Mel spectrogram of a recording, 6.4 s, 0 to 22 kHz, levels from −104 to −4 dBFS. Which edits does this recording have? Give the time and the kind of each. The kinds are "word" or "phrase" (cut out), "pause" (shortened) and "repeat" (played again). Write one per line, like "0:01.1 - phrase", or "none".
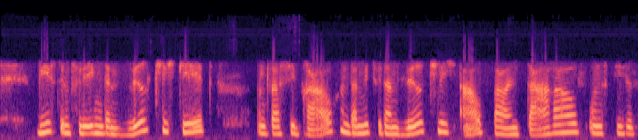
none

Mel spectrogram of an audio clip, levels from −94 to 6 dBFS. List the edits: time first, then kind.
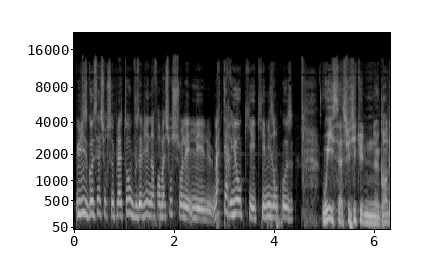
none

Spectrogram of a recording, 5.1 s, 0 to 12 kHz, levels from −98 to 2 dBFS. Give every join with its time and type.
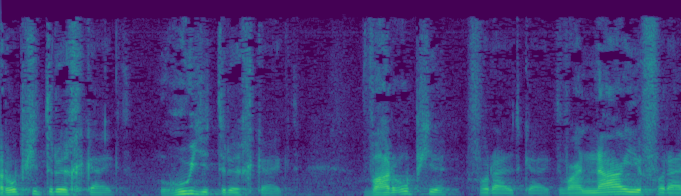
0:01.1 - pause
0:03.4 - pause

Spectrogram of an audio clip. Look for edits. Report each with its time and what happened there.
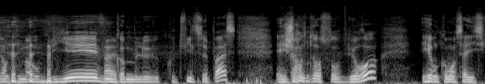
none

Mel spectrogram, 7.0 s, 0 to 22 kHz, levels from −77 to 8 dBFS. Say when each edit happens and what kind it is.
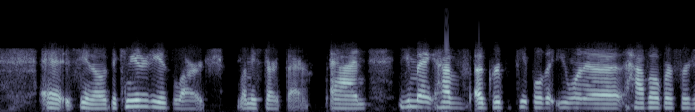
none

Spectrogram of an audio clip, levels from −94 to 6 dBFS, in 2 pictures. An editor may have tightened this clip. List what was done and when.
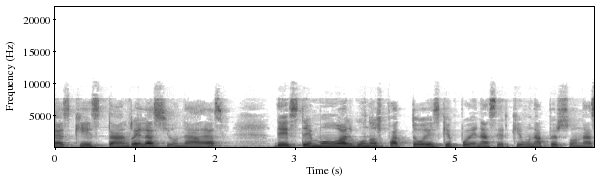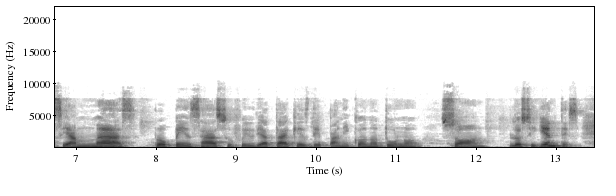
none

